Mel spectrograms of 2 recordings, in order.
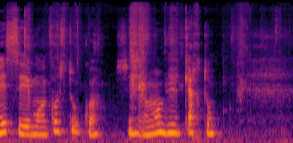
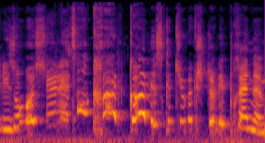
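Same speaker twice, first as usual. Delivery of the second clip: quoted friend voice. Retold or imitated. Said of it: "pour me dire".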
